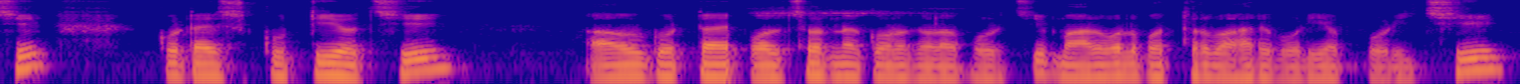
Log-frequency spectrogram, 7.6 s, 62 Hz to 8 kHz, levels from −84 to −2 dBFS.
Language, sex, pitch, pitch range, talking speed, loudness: Odia, male, 95 Hz, 90-105 Hz, 125 wpm, -34 LUFS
